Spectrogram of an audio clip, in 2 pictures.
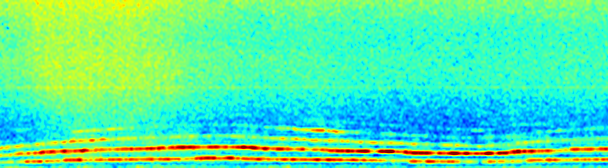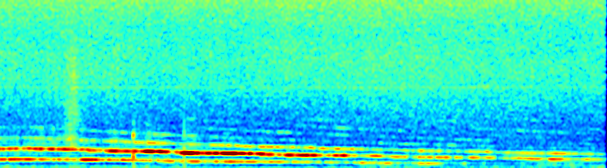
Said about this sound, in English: I'm going to pause a minute while those sirens pass.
